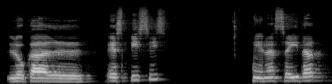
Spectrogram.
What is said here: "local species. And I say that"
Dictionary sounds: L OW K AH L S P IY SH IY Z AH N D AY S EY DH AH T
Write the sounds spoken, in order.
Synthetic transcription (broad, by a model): L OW K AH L S P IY S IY S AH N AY S EY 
